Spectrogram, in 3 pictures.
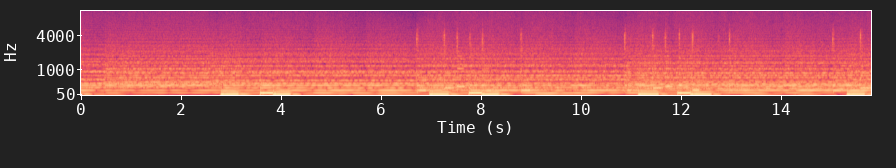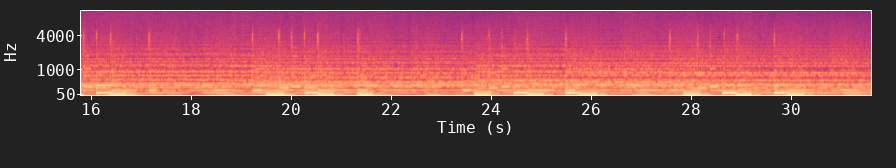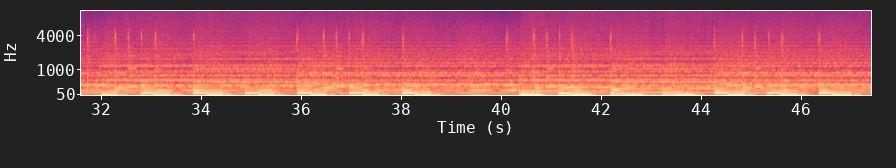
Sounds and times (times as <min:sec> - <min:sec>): Music: 0:00.0 - 0:47.4.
